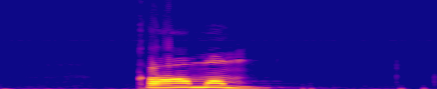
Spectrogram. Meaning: 1. lust, sexual desire, amorousness, lasciviousness, libidinousness 2. sexual pleasure 3. venereal secretion 4. happiness in love 5. desire 6. object of desire
- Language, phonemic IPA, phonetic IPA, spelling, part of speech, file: Tamil, /kɑːmɐm/, [käːmɐm], காமம், noun, Ta-காமம்.ogg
